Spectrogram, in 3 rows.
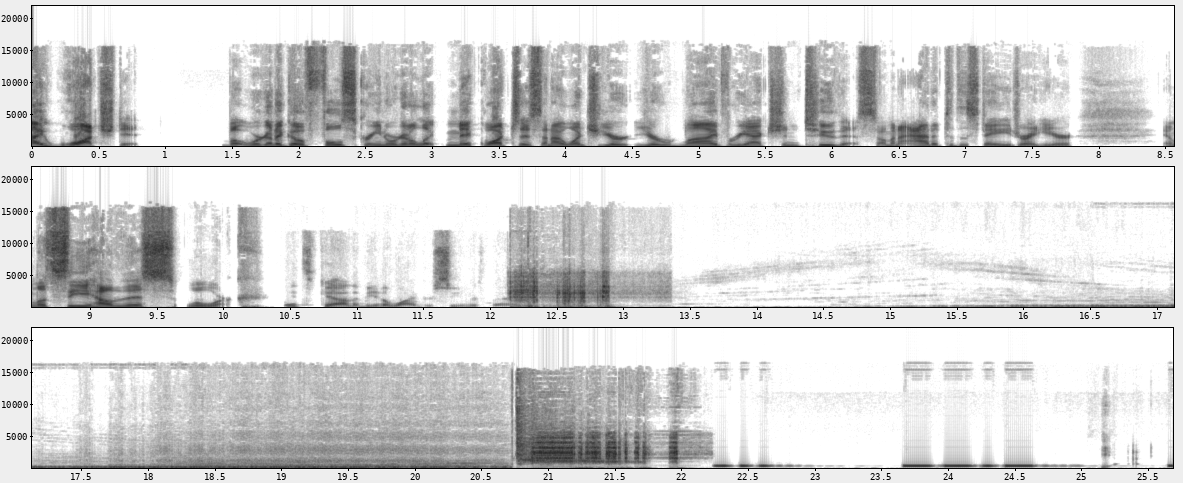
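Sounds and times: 
speech: 0.0 - 13.0
burst of harsh noise: 12.2 - 13.4, 16.7 - 22.2
low drone: 13.2 - 22.2
short electronic beeps in an irregular on-off pattern: 22.2 - 23.0, 23.7 - 25.6.

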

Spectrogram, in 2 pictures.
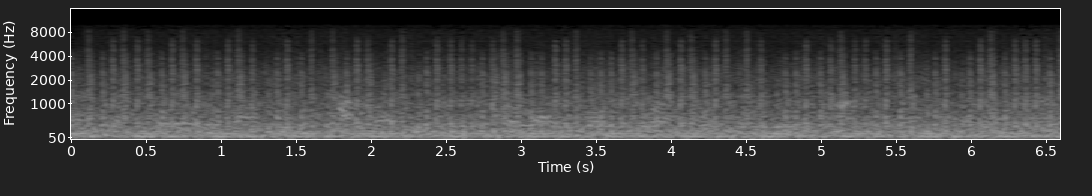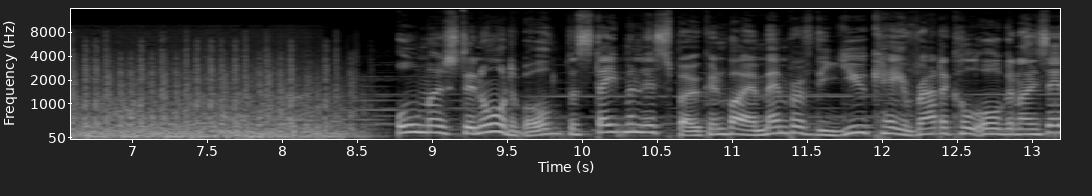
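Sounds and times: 
helicopter rotor noise: 0.0 - 13.1
speech: 8.8 - 13.1.

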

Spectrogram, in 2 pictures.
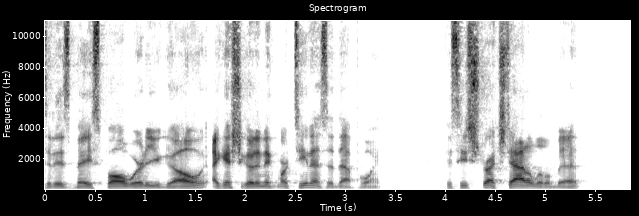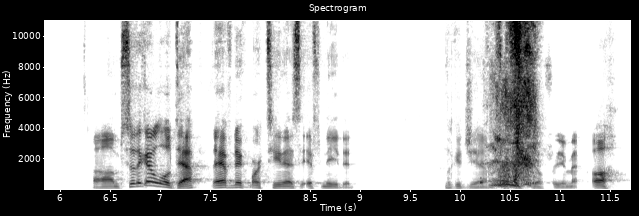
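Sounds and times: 
speech: 0.0 - 3.4, 4.0 - 5.4, 6.3 - 9.0, 9.8 - 11.6
loud sharp sneeze: 10.2 - 10.8.

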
